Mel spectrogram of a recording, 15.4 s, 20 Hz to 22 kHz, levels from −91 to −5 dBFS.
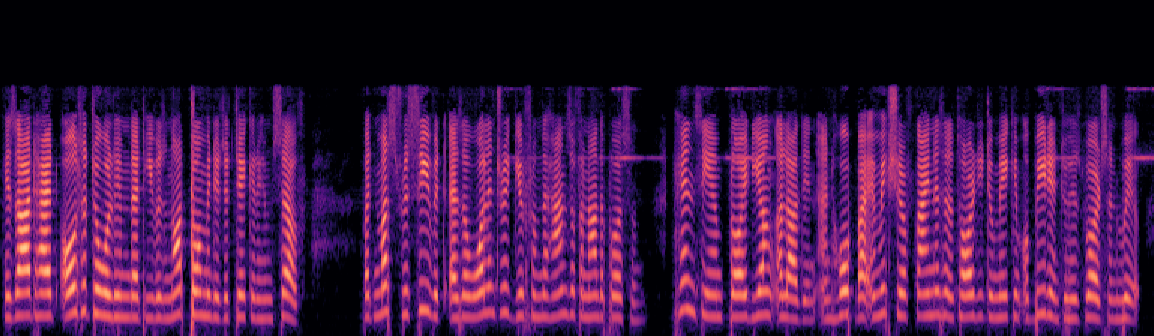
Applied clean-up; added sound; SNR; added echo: none; none; none; none.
